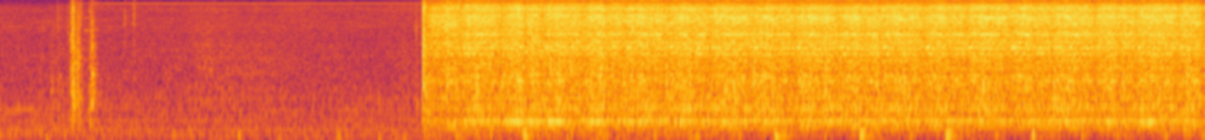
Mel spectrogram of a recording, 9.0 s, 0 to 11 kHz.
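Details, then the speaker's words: 2007 Saturn Vue four-cylinder during a compression test on cylinder one: the starter spins the engine fast and evenly, about three beats a second with no compression pulses; gauge stays at zero, and no cylinder has compression. "it did not move at all that's not good at all well i think we got a problem here"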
